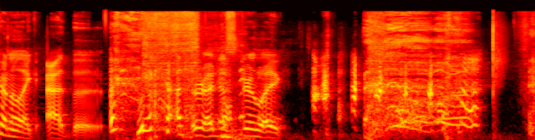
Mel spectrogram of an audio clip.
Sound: players laughing

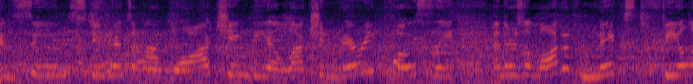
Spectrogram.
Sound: none

